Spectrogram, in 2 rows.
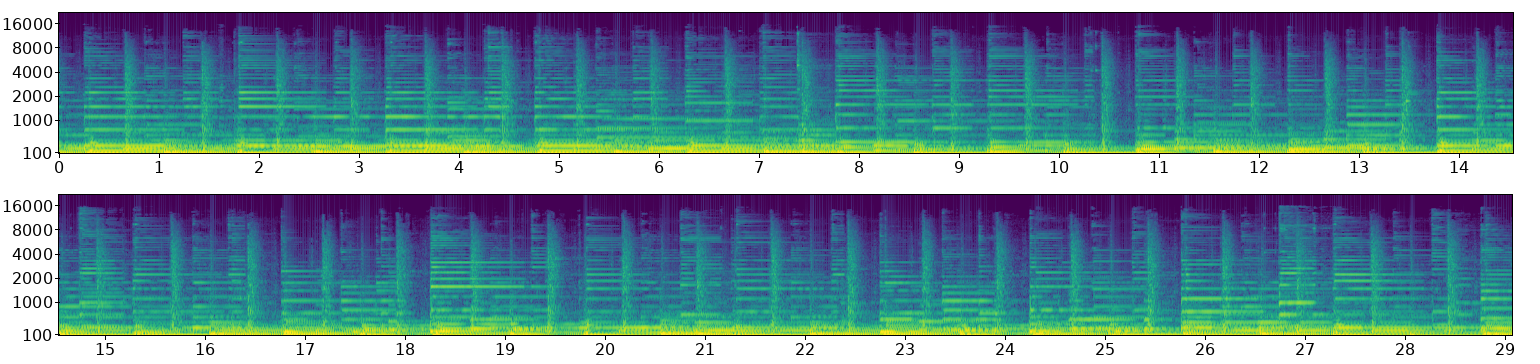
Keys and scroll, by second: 12.8 ctrl+z, 20.4 ctrl+z.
